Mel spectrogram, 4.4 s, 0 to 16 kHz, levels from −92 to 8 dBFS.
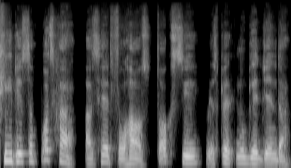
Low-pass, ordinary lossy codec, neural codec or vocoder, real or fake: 14.4 kHz; none; codec, 44.1 kHz, 3.4 kbps, Pupu-Codec; fake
